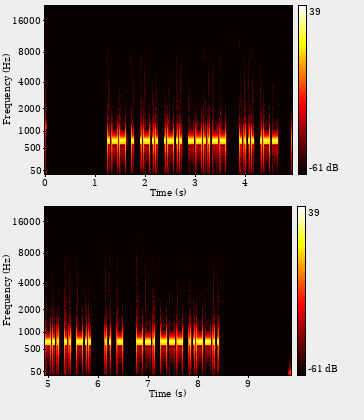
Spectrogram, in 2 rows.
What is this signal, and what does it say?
Morse code, heard as a keyed tone, about 30 wpm, 700 Hz. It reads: WELL, HW DID IT GO?
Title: Sentences from Top 200 Words and Abbreviations 30wpm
